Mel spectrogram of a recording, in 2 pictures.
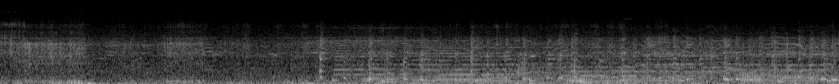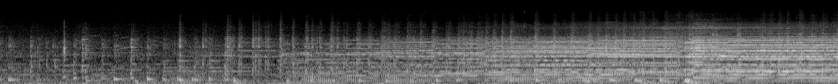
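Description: Marching band brass and percussion starting a few seconds in with soft held chords and swelling steadily to full, loud brass by the end, heard close up from inside the band.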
